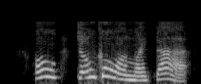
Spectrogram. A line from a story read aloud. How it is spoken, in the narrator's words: cried the poor Queen in despair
